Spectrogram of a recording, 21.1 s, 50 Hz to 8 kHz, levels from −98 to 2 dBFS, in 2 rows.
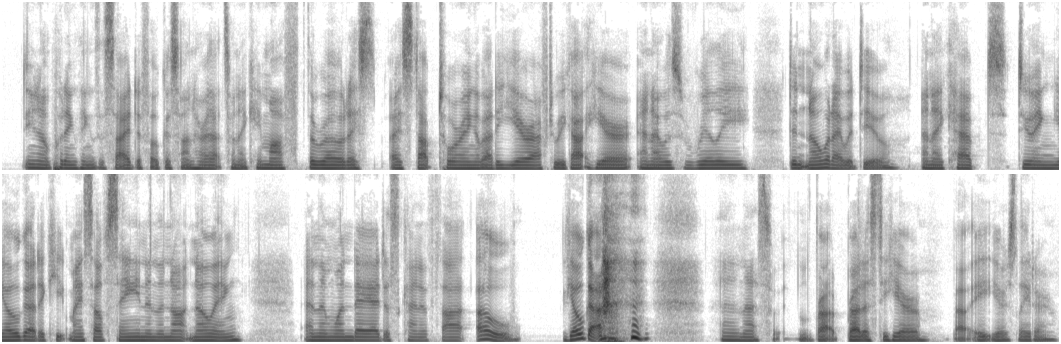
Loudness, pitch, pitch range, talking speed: -29 LUFS, 155 Hz, 145-160 Hz, 205 wpm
